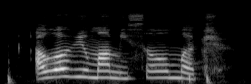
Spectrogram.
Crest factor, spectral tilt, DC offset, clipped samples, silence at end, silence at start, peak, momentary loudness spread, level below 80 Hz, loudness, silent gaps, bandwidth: 18 dB; -4.5 dB/octave; under 0.1%; under 0.1%; 0.35 s; 0.1 s; -2 dBFS; 16 LU; -60 dBFS; -18 LUFS; none; 11 kHz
